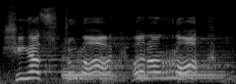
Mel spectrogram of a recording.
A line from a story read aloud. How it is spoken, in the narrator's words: the seamen cried in the breath of their wild dismay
